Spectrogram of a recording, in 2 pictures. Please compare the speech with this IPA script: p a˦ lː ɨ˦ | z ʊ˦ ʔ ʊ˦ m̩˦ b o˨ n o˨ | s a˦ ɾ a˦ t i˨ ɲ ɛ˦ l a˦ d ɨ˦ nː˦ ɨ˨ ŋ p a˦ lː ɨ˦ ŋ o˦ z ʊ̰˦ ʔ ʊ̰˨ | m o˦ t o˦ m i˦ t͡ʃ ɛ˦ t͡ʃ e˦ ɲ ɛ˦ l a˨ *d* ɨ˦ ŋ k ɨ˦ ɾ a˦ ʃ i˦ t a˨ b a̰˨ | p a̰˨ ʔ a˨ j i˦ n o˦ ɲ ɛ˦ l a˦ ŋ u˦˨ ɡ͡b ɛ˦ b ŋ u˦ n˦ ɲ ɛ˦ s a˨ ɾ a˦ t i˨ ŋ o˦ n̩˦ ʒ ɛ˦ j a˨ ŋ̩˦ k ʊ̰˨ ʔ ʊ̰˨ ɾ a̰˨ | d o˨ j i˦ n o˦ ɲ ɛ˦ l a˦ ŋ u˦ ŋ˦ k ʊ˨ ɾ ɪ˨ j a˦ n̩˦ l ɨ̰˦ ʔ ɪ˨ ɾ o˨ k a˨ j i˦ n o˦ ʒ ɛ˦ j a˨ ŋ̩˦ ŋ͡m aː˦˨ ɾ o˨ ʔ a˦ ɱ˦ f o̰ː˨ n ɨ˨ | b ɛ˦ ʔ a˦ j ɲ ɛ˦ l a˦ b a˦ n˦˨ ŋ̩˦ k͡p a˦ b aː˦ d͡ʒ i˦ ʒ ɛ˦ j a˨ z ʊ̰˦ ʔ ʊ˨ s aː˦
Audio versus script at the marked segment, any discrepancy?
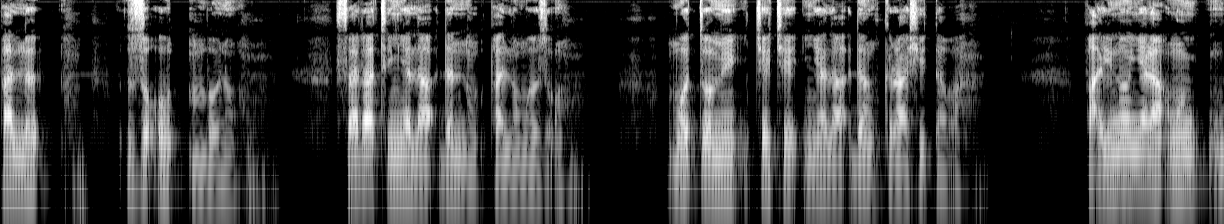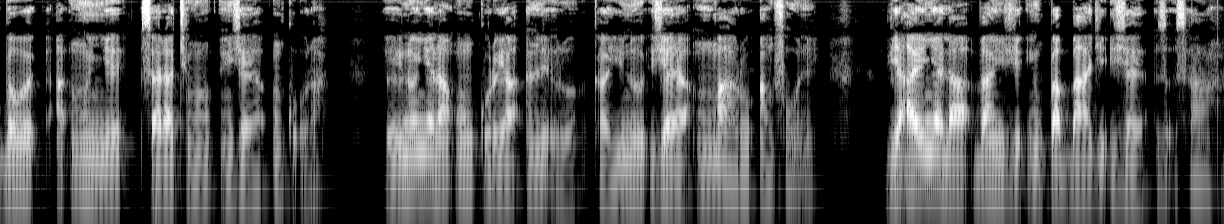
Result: no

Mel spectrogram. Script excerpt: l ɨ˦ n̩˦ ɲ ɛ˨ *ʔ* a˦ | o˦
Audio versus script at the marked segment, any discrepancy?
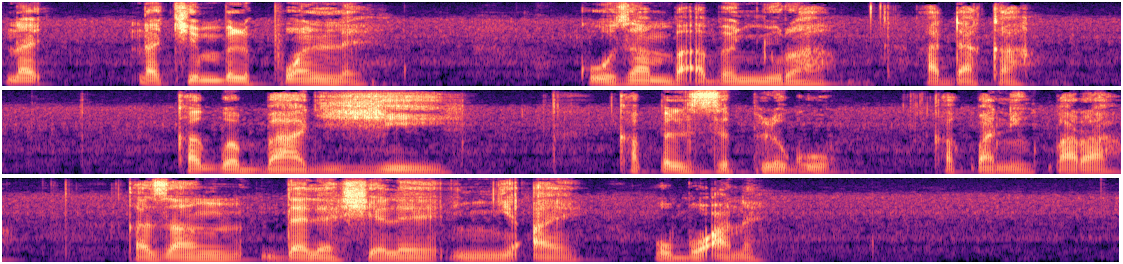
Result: no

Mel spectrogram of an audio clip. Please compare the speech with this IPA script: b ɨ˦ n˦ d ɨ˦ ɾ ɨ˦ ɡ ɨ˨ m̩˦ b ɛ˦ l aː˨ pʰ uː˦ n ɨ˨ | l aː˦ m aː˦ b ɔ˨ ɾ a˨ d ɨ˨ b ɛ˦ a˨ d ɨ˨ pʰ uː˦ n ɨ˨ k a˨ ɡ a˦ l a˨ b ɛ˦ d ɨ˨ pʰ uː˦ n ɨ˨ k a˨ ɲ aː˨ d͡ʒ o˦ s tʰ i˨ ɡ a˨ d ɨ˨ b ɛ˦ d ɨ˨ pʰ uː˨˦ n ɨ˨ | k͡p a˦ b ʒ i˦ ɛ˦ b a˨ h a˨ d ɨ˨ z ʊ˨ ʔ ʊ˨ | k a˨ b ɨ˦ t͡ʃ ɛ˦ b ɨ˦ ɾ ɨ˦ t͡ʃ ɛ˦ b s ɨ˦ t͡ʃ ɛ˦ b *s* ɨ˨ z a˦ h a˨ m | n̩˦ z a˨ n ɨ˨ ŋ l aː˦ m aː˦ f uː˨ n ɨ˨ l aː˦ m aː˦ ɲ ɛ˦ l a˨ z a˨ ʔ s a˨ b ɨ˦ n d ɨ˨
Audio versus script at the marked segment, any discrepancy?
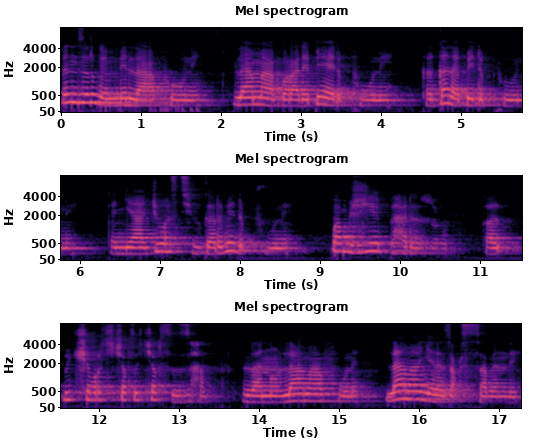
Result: no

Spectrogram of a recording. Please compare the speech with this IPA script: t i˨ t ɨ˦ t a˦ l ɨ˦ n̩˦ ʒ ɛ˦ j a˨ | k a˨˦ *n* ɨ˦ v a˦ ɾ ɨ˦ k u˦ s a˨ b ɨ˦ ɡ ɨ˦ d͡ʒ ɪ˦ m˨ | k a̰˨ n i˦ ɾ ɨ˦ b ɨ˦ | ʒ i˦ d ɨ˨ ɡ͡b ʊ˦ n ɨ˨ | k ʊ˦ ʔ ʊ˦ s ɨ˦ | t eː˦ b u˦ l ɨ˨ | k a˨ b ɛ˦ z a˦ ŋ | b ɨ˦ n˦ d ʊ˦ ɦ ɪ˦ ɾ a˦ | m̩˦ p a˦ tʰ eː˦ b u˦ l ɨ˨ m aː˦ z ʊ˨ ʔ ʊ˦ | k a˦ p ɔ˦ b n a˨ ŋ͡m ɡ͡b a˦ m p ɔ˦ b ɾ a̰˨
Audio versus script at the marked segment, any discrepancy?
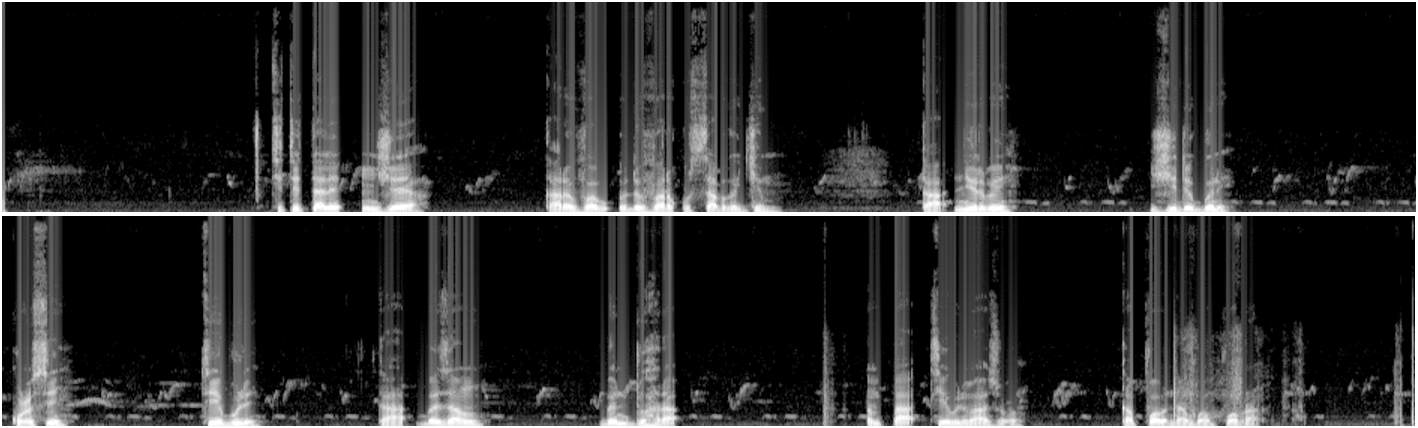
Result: yes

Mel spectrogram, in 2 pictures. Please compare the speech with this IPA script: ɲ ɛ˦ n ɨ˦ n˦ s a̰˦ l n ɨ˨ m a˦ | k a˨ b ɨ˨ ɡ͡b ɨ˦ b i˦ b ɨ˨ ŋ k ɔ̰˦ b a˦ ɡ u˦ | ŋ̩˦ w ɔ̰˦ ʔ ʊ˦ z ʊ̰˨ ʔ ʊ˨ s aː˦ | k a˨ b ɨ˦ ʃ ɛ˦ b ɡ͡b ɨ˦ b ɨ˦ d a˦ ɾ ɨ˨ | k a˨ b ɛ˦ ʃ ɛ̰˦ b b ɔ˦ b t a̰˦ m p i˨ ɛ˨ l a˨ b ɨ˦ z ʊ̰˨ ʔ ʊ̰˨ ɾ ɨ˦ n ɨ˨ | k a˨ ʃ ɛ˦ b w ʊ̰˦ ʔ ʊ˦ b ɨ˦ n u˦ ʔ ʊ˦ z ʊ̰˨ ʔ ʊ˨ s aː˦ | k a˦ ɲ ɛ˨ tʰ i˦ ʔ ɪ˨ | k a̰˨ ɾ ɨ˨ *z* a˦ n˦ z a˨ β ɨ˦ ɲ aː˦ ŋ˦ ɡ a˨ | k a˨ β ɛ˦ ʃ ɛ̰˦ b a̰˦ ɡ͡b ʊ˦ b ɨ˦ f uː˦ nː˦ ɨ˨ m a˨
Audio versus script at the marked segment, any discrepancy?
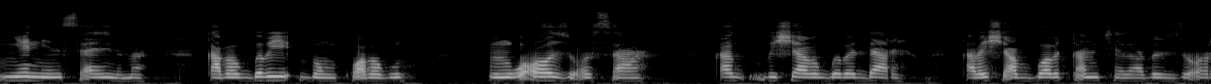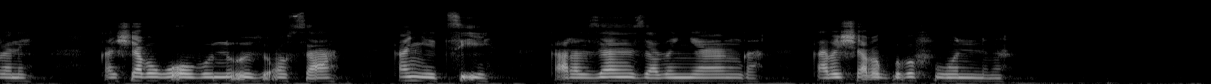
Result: no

